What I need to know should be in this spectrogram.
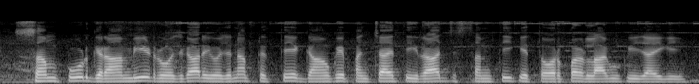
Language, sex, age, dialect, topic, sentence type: Hindi, male, 25-30, Kanauji Braj Bhasha, banking, statement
